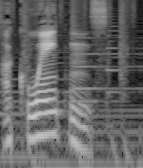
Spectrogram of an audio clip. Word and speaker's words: acquaintance: そしてあともう一個ね、教えておくとね、この N と母音に T が挟まれてるでしょ。その後にまた N が来てるとややこしいんだけど、この T ね、 N を飲み込むように発音すると相当発音こなれてるよ。こんな感じ、 acquaintance acquaintance。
